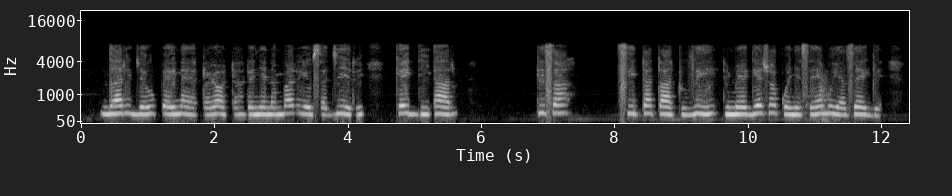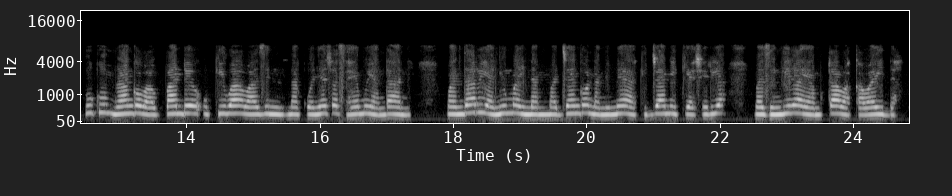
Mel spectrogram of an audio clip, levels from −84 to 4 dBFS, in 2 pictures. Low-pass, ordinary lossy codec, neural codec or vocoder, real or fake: 7.2 kHz; Opus, 24 kbps; none; real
